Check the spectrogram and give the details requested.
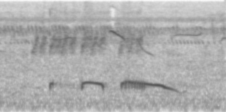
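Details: Spotted dove used as a caged decoy to lure wild doves, giving three low mellow coos, the last drawn out and sliding down. Faint higher chirps from other birds sound behind.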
